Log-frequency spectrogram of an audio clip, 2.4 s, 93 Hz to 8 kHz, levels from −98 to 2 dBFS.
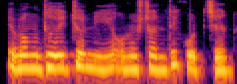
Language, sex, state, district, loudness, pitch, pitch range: Bengali, female, West Bengal, Jhargram, -14 LUFS, 215 Hz, 205-220 Hz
